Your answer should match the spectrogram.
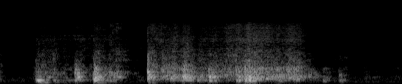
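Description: Handling noise: a few short knocks, then about a second and a half of dense rustling that stops abruptly.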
